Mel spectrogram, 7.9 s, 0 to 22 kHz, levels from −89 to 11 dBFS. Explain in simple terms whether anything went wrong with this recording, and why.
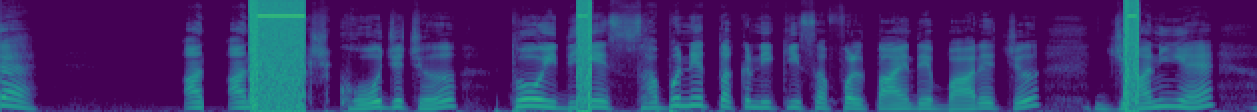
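Two faults are audible in this speech recording.

At 1.26 s there is a CD skip. The player briefly lost its place on the disc, probably from a knock or a flaw. The sound mutes for a few milliseconds with a small tick, then resumes from a different point.

Three times, the playback system sent out an uninitialised buffer. That is a block of memory played before any sound was written into it, so leftover data comes out as a loud burst of digital noise. This happens from 1.56 to 1.90 s, about 0.34 s long, which fits a 16384-sample block. It happens again from 3.60 to 3.69 s, just before "सभनें तकनीकी सफलताएं दे", and from 7.02 to 7.10 s. Those two are each about 0.085 s long, which fits a 4096-sample block.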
